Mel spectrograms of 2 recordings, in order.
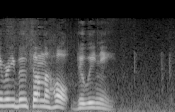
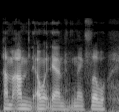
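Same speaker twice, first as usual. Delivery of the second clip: rushed aside; 6 semitones lower, 6 dB quieter, much faster than usual. Real, not acted. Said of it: "notice I, I emphasize the word super".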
